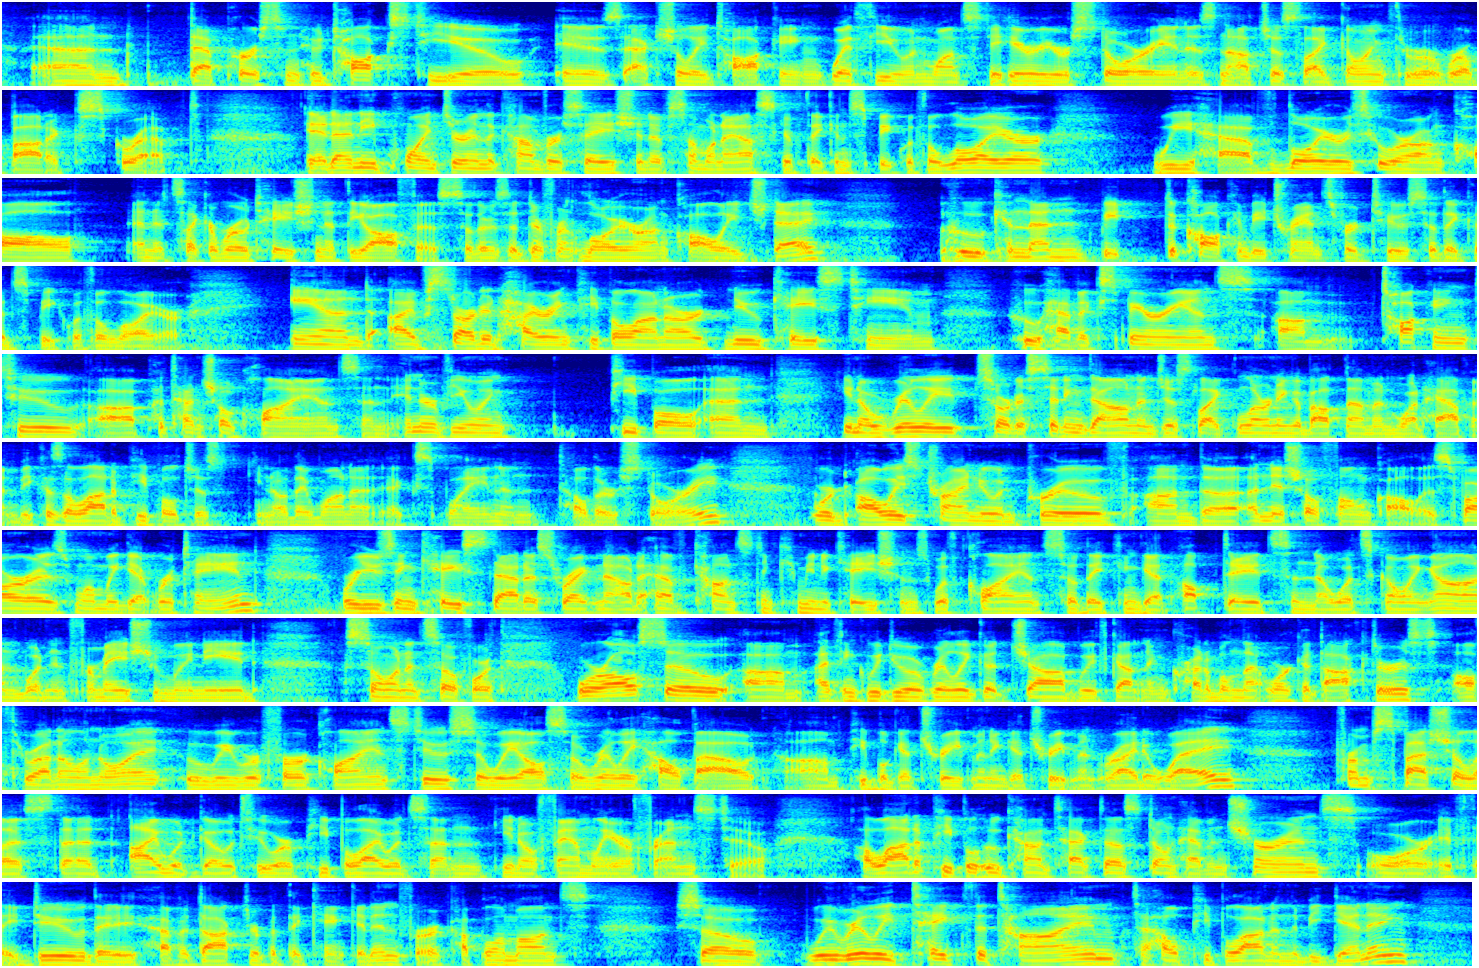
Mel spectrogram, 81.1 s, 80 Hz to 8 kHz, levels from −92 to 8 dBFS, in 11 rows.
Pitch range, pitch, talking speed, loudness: 100-115 Hz, 105 Hz, 215 wpm, -21 LUFS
